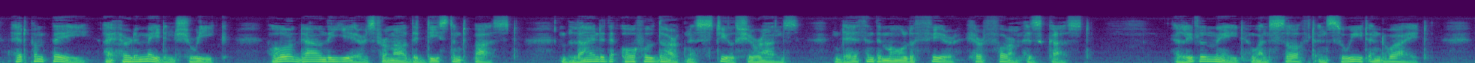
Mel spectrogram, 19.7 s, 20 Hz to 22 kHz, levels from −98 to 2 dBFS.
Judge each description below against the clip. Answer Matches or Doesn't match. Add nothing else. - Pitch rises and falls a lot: Doesn't match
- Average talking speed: Doesn't match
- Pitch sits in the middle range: Doesn't match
